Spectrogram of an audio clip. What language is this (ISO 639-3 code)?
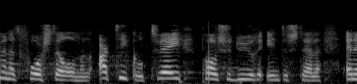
nld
